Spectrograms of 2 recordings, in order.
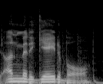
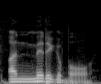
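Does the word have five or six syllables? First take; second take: six; five. First: The word has an extra 'ta' syllable. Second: The word has no extra 'ta' syllable. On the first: The speaker calls it wrong. "It's not unmitigatable" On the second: The speaker calls it right. "There's no T"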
